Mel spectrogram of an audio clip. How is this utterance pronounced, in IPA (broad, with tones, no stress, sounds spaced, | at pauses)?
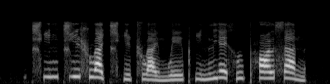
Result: t͡ɕʰ i˥ n t͡ɕ i˥ ʂ w ä˥˩ t͡ɕʰ i˧˥ ʈ͡ʂ w a˨˩ ɪ̯ m w e˧˥ ɪ̯ pʰ i˧˥ n l j ɛ˥˩ x u˥ pʰ ɑ˥ ʊ̯ s a˥˩ n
